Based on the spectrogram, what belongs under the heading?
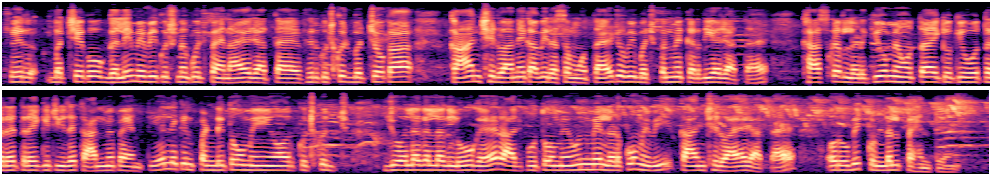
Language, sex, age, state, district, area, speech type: Urdu, male, 18-30, Delhi, Central Delhi, urban, spontaneous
